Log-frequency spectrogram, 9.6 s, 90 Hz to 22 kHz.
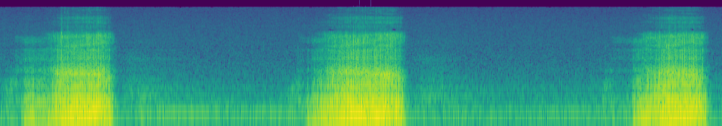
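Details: Snoring sound-effect recording: loud rattling snores on each breath in, about 16 a minute, with quiet breathing out between them.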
